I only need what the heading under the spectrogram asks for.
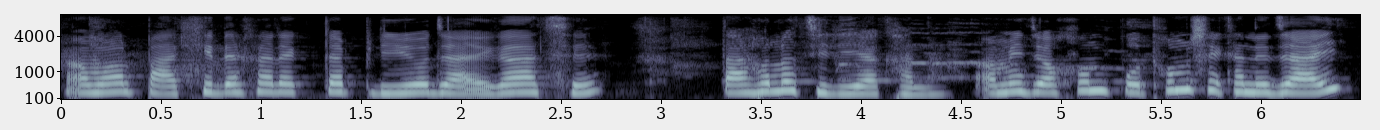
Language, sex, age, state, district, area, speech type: Bengali, female, 30-45, West Bengal, Dakshin Dinajpur, urban, spontaneous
